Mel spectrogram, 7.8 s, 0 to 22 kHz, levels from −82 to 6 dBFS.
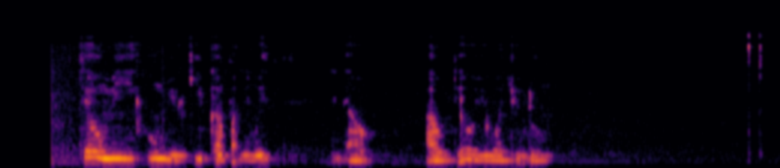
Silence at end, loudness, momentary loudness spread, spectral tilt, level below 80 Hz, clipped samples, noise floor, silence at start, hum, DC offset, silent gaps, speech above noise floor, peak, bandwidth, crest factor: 0.3 s; -26 LUFS; 17 LU; -6.5 dB/octave; -72 dBFS; under 0.1%; -74 dBFS; 0.8 s; none; under 0.1%; none; 49 dB; -10 dBFS; 9.6 kHz; 18 dB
